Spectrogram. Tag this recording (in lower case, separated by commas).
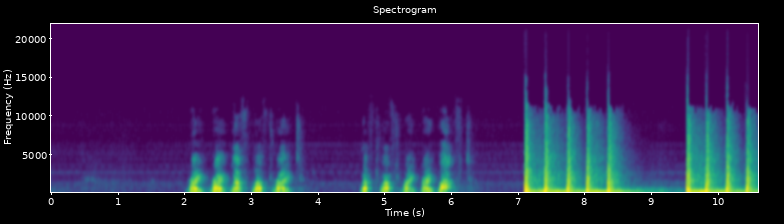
musical instrument, drum, music, drum kit, speech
